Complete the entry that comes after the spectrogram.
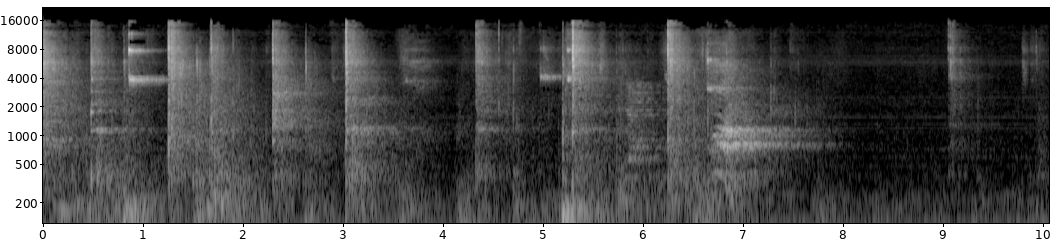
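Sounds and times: rackets hitting shuttlecock: 0.0 - 7.6.

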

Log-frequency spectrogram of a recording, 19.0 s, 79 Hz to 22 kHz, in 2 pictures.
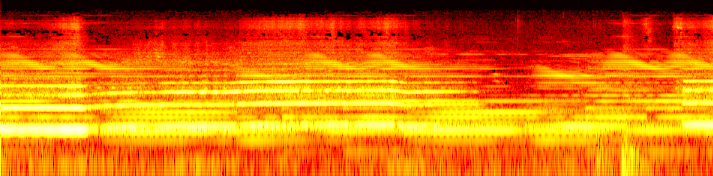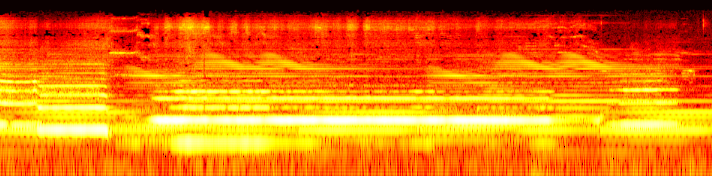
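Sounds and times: bamboo flute long held notes: 0.0 - 19.0.

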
